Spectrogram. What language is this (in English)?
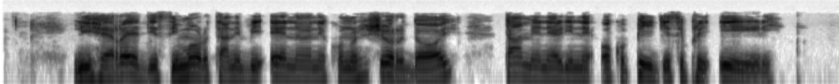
Esperanto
